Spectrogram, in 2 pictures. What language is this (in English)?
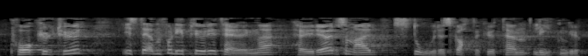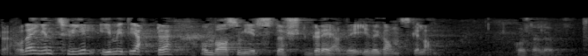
Norwegian Bokmål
